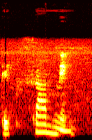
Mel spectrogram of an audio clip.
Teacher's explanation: La fuerza de voz recae en la penúltima sílaba, por lo tanto es una palabra grave.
